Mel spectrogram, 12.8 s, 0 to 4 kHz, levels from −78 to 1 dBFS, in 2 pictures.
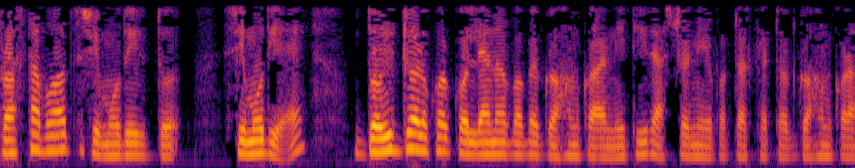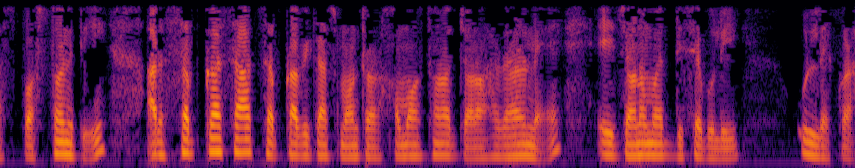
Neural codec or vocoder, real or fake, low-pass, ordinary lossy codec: none; real; 3.6 kHz; none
